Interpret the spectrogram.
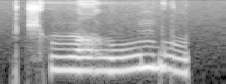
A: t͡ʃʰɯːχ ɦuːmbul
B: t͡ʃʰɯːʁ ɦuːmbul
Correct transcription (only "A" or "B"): B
